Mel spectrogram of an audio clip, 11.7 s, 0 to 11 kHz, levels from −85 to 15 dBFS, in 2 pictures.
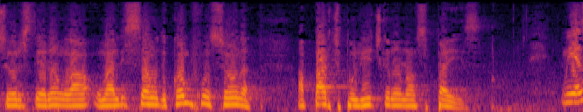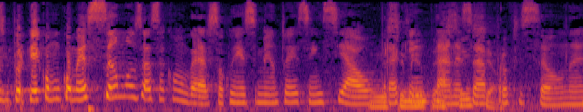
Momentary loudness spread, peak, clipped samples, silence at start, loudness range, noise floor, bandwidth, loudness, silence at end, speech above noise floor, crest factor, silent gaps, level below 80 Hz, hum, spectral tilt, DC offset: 10 LU; -2 dBFS; under 0.1%; 0 s; 6 LU; -41 dBFS; 11 kHz; -18 LUFS; 0 s; 24 dB; 14 dB; none; -42 dBFS; none; -6 dB/octave; under 0.1%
